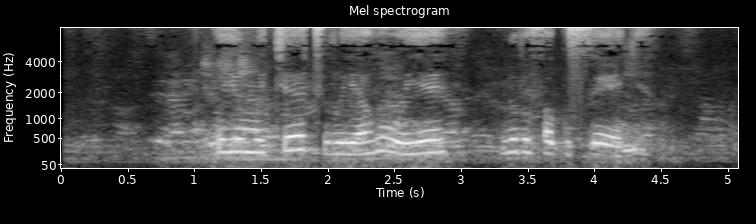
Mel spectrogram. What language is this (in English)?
Kinyarwanda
